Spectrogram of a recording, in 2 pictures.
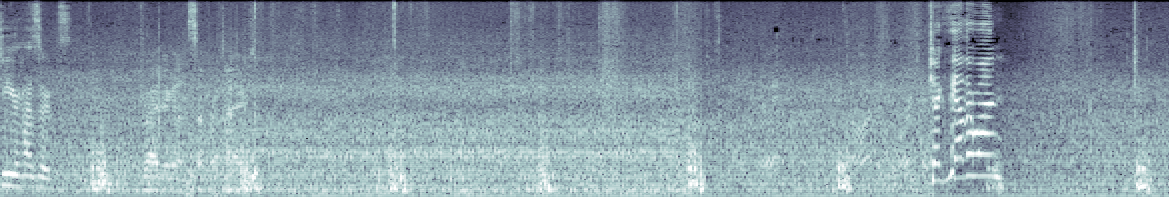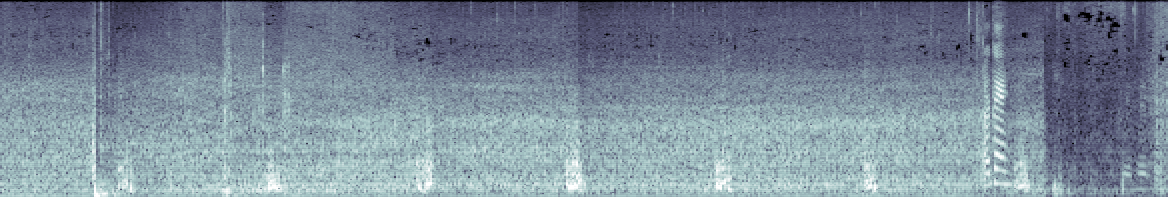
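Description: Strong wind roars steadily outside a car.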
